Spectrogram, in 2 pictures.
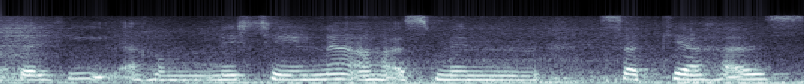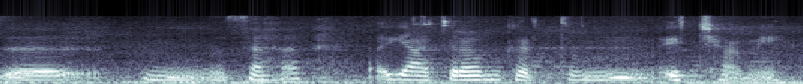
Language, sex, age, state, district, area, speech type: Sanskrit, female, 45-60, Tamil Nadu, Kanyakumari, urban, spontaneous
